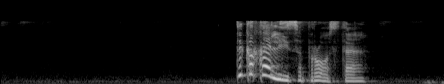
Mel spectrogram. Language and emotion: Russian, positive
